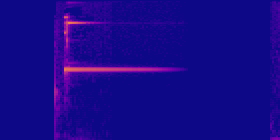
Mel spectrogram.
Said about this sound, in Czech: To přišla mi zpráva.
